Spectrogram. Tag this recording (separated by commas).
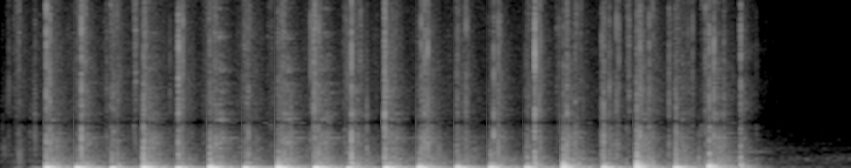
Run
